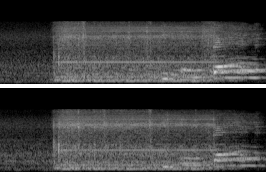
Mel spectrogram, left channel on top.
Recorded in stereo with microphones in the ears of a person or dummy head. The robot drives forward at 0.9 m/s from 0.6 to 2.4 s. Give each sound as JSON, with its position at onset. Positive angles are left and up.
{"t": 1.6, "sound": "singing", "side_deg": 50, "distance_m": 3.0}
